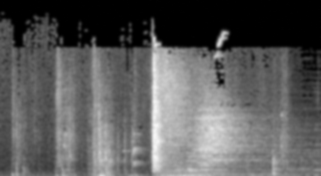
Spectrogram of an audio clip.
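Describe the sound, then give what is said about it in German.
A door opens: a few soft clicks and knocks from the handle, then a louder scraping swing that carries on for over a second before a final small thud. “öffnen auf die Tür.”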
